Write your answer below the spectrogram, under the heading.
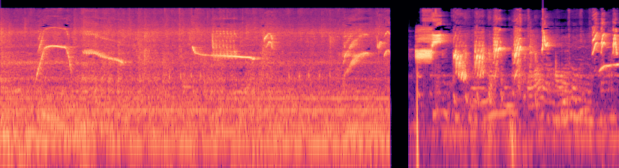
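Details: Asian pied starling, tame, singing while perched on the hand outdoors; loud whistled slurred notes and rising and falling whistles, then after a brief break a burst of harsh chattering squawks and sharp repeated notes.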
